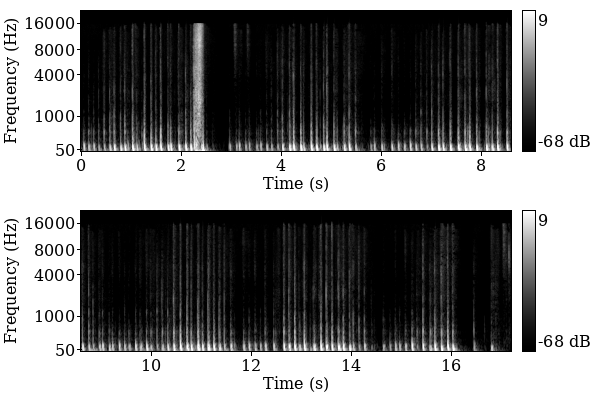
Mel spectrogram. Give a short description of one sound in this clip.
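Fingers tap rapidly on a plastic object close to a microphone.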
